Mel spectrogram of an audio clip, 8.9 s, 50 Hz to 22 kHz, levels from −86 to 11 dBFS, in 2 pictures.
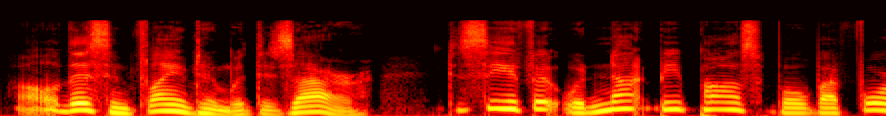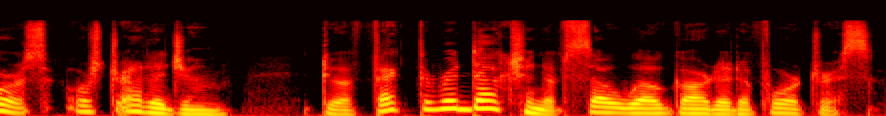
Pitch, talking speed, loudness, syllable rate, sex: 150 Hz, 190 wpm, -18 LUFS, 5.4 syllables/s, male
